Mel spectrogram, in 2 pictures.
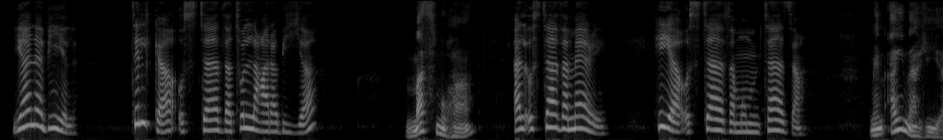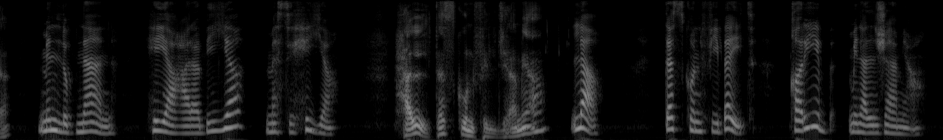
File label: Conversation; SALAMAAT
